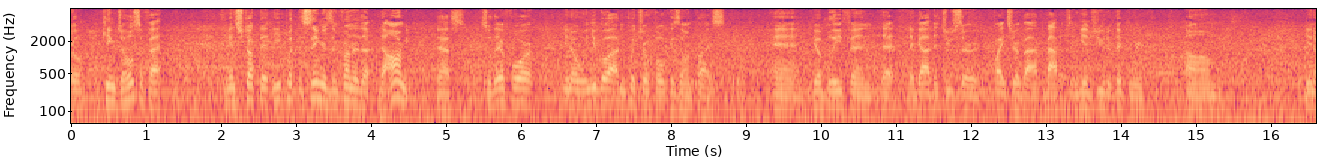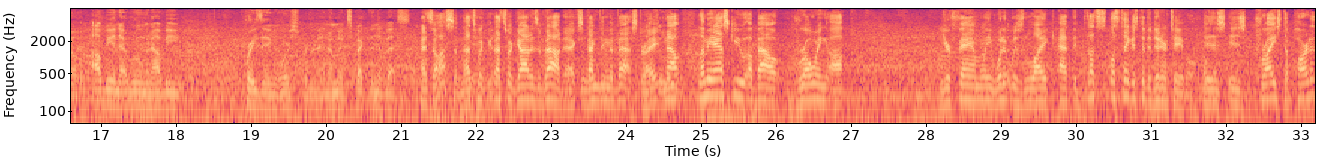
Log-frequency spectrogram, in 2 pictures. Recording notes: live from Super Bowl LII in Minneapolis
